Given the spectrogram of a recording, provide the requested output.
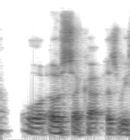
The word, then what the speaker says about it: Osaka: Sorry, I'm using the modern pronunciation, Osaka. I'm not using a Z.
